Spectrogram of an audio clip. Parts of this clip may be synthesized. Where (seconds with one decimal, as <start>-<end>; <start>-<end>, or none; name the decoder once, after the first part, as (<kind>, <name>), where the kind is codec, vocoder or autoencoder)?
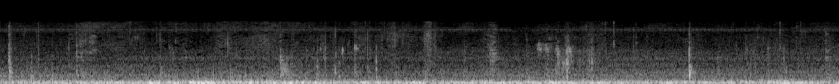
1.2-3.7 (vocoder, BigVGAN v2)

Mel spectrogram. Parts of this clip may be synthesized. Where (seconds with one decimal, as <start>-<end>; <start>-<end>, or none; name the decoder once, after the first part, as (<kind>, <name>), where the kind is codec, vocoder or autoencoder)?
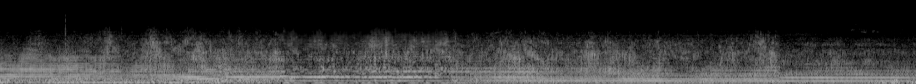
2.8-4.5 (vocoder, BigVGAN v2)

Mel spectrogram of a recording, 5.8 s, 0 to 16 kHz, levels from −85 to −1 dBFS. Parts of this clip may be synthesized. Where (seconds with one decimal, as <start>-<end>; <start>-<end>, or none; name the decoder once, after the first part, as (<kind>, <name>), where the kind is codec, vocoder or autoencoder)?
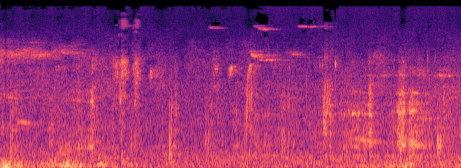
1.1-2.3 (vocoder, BigVGAN v2)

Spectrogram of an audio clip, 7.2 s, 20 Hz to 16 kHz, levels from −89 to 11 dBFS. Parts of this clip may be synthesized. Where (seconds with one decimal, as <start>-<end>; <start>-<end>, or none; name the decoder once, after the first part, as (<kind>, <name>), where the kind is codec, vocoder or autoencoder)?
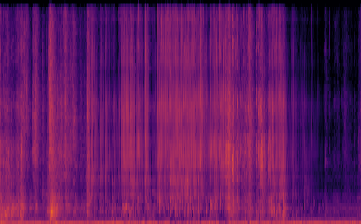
1.8-4.5 (vocoder, BigVGAN v2); 5.4-6.5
